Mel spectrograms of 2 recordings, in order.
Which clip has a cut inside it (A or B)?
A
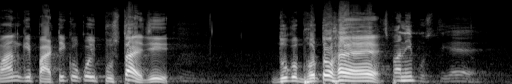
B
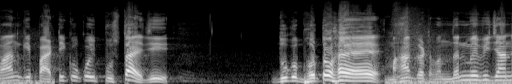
B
